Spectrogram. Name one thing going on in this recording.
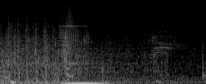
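A rifle clicks and rattles while being reloaded.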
